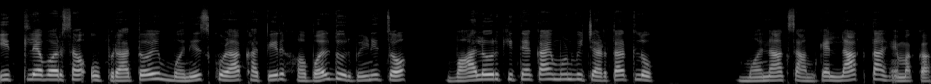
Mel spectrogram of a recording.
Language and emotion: Goan Konkani, sad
